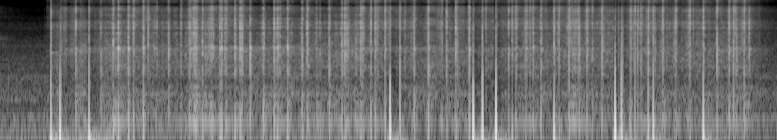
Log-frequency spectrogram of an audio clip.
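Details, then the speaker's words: Harbor Freight welder, ground clamp melting; harsh irregular crackling and popping like a machine gun instead of a steady sizzle, sputtering arc; owner suspects bad ground or dirty metal, not confirmed. "thing's definitely not right I don't think it's supposed to sound like a machine gun"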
